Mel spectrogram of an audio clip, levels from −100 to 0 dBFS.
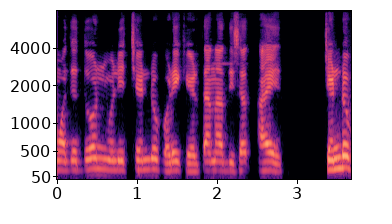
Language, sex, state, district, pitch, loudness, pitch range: Marathi, male, Maharashtra, Pune, 165 Hz, -28 LUFS, 160-175 Hz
